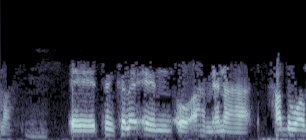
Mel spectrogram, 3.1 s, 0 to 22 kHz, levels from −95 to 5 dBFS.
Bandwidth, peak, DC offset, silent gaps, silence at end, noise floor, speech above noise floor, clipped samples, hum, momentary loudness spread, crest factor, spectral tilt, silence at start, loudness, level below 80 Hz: 4.6 kHz; -4 dBFS; under 0.1%; none; 0 s; -47 dBFS; 27 dB; under 0.1%; none; 4 LU; 16 dB; -3.5 dB/octave; 0 s; -21 LUFS; -60 dBFS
